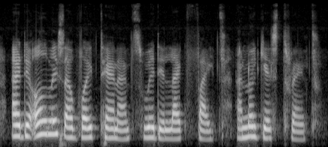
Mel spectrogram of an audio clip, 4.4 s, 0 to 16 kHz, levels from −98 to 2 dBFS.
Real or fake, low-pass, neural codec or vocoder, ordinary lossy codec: fake; 14.4 kHz; vocoder, 48 kHz, 128 mel bands, Vocos; none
